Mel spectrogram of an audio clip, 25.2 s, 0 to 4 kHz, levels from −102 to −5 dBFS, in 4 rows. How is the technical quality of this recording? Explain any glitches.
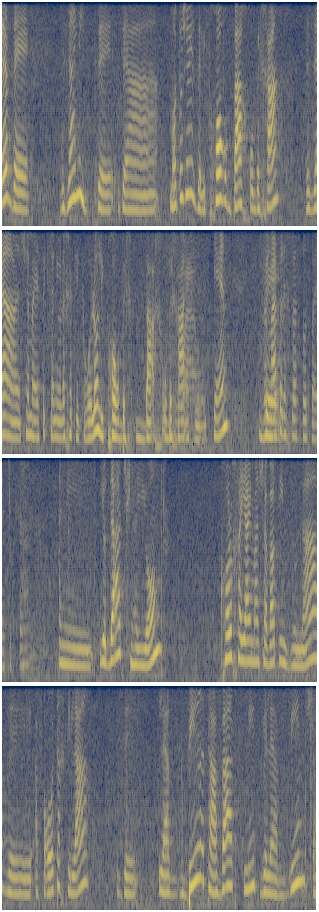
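The recording has two recurring problems, both tied to how silence was handled on a call link. The audio is band-limited with nothing above 4 kHz, which fits a G.711 A-law telephone codec at 64 kbps, and the room noise sits about 25 dB below the speech.

From 0.62 to 3.36 s there is comfort noise in place of the background. For roughly 0.9 s in total, the natural room ambience gives way to a smooth, uniform hiss with none of the texture of the real background. The likely cause is discontinuous transmission: the sender's voice detector judged the stretch to be non-speech and stopped sending audio. The receiver then generated synthetic noise with a roughly matched spectrum, in the style of RFC 3389, until real audio resumed.

Sound chopped by the voice detector appears from 5.6 to 16.98 s and again from 20.14 to 24.98 s. In the first span about 2.68 s of material is replaced; in the second, about 1.14 s. 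The speech comes across as clipped, with soft onsets and trailing edges dropping out. This points to the voice detector repeatedly switching transmission off and on, likely because it misread quiet speech as silence and substituted comfort noise for it.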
